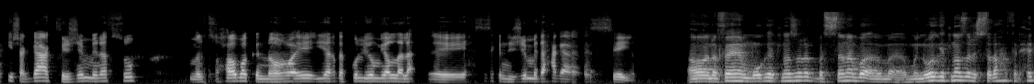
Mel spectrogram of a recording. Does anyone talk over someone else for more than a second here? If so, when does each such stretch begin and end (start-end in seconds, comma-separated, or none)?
none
